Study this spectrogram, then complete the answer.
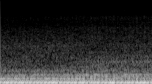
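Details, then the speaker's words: Honda EK with swapped B20 engine on open header, after replacing MAP sensor with a Denso unit to cure start-then-stall: loud, steady low rumble with even firing, no misfire or ticking; normal running. "Currently open header right now, but yeah, should run. Sounds healthy."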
